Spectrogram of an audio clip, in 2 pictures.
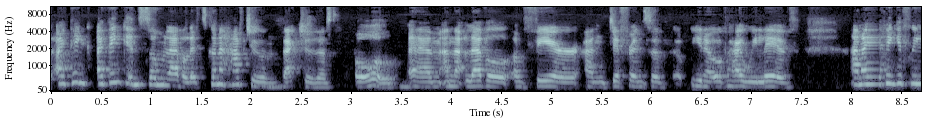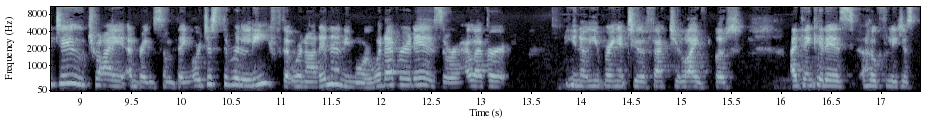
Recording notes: Came for the Zoom chats last Saturday night.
